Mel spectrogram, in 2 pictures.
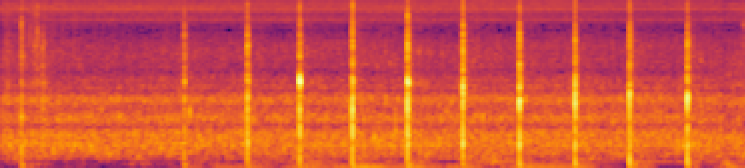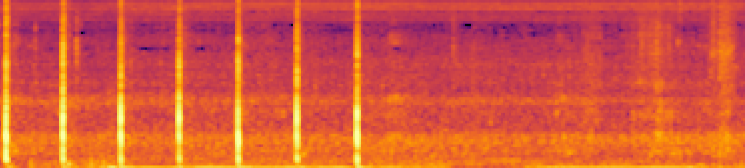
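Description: A hand tool striking bamboo in a steady rhythm: sharp knocks about two a second, seventeen or so, growing louder about halfway through and stopping about eleven seconds in.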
